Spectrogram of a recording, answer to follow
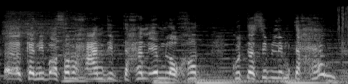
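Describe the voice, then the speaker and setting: An actor with an Egyptian accent playing a timid, boastful young stunt double, rambling nervously. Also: male voice, very high-pitched, steady tone, very fast. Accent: Egyptian Arabic. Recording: film soundtrack with music behind.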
